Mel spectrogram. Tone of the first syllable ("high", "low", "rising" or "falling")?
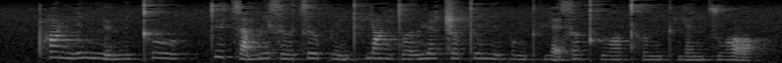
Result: falling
